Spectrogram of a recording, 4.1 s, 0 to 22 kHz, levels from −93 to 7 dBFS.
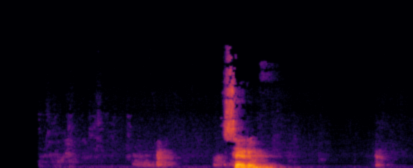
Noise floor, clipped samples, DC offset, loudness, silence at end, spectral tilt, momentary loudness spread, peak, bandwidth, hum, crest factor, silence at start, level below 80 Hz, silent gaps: -72 dBFS; under 0.1%; under 0.1%; -19 LUFS; 0.35 s; -5.5 dB/octave; 27 LU; -2 dBFS; 15.5 kHz; none; 24 dB; 1.55 s; -64 dBFS; none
